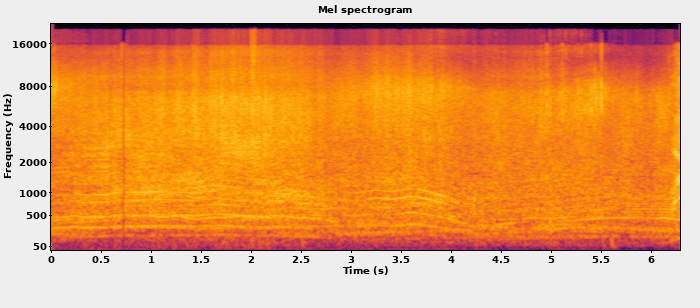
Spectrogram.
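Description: Sprint cars race around Winston Motor Speedway, engines roaring in a continuous high-revving drone with rising and falling pitch as cars pass, loud and close throughout.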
